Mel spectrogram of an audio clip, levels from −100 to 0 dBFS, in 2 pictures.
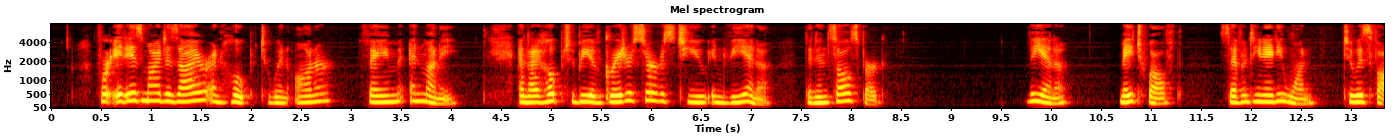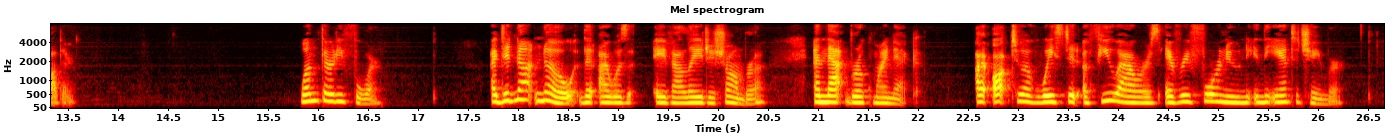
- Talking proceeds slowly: No, average, 145 wpm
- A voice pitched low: No, high, 225 Hz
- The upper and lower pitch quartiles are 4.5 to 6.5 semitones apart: No, average, 3.2 semitones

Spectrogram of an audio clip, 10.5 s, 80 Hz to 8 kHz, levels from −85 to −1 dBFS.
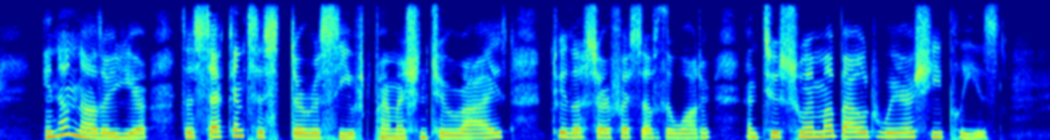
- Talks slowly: Yes, slow, 130 wpm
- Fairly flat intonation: Yes, narrow, 2.3 semitones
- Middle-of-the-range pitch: No, very high, 255 Hz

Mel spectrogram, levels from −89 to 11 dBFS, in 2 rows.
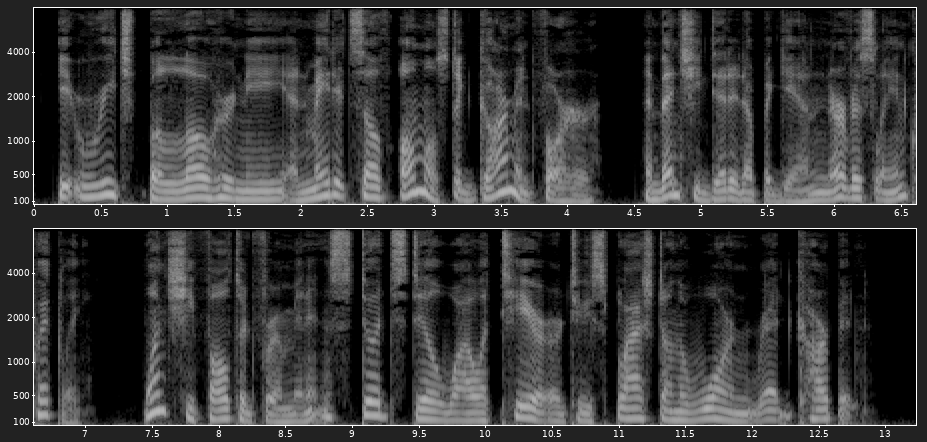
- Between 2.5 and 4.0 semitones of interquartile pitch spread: No, average, 5.1 semitones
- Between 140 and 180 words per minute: No, average, 195 wpm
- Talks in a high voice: No, medium, 140 Hz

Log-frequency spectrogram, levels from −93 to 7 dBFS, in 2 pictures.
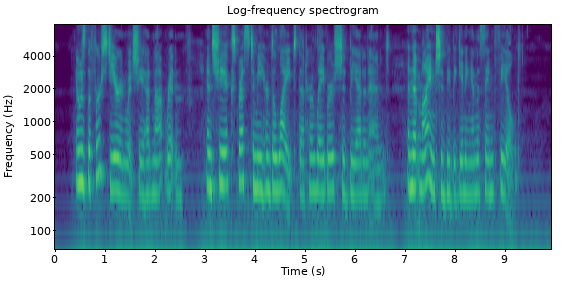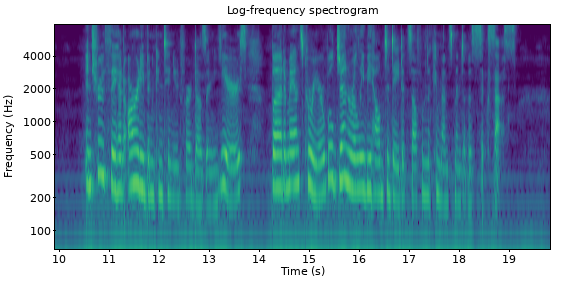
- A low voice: No, high, 230 Hz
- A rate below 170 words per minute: No, average, 195 wpm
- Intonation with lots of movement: No, average, 3.2 semitones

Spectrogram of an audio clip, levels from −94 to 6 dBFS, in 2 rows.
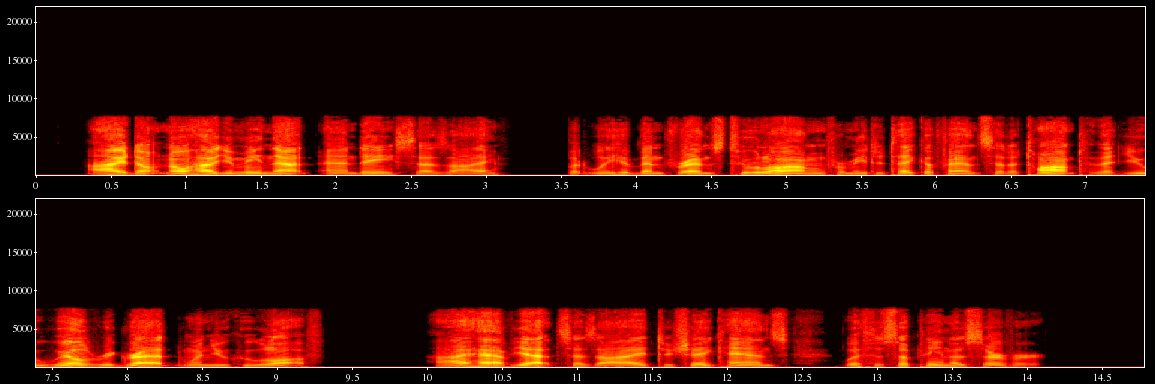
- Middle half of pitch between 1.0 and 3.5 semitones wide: Yes, average, 2.9 semitones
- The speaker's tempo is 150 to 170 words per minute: No, average, 185 wpm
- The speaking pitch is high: No, low, 130 Hz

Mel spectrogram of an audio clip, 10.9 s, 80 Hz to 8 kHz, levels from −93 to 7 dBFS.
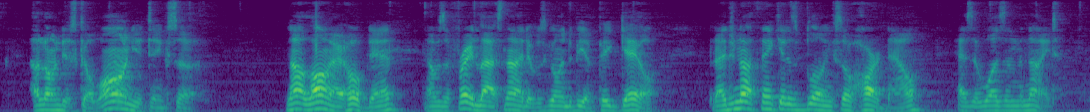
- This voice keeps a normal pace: No, fast, 235 wpm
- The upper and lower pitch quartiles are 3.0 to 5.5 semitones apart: Yes, average, 3.3 semitones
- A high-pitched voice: No, low, 130 Hz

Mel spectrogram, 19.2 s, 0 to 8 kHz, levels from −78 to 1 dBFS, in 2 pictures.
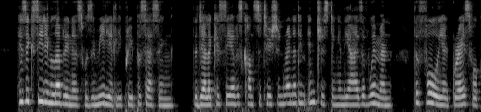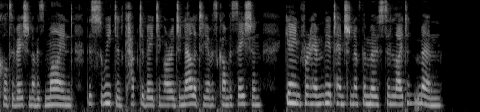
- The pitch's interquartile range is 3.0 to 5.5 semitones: No, narrow, 2.5 semitones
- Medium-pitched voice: No, high, 215 Hz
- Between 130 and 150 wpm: Yes, average, 140 wpm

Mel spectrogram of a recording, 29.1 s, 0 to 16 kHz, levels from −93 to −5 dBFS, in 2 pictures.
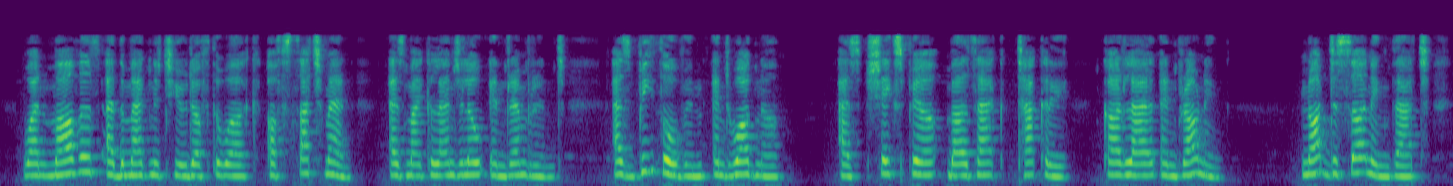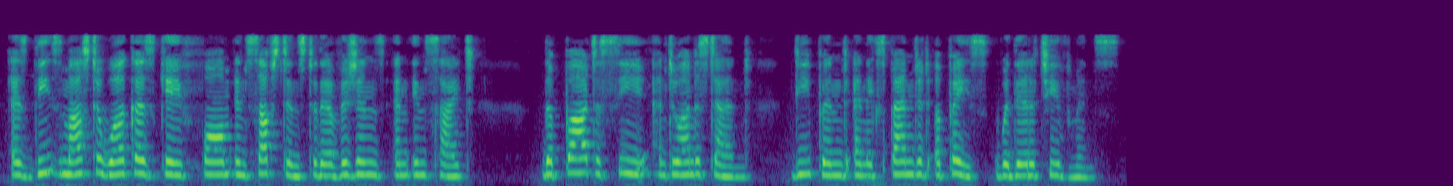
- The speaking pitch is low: No, high, 235 Hz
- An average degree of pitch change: No, narrow, 2.3 semitones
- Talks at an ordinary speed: No, slow, 115 wpm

